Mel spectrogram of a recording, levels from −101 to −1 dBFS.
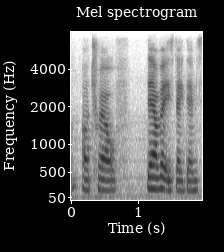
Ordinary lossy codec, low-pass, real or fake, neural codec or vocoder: Opus, 32 kbps; 7.2 kHz; real; none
